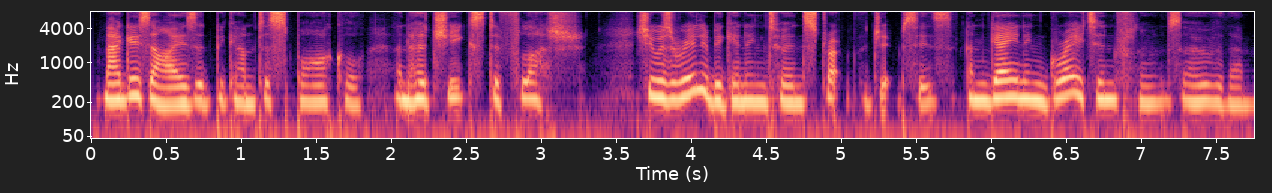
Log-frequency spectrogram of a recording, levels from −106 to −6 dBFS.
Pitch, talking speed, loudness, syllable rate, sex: 215 Hz, 185 wpm, -20 LUFS, 5.3 syllables/s, female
